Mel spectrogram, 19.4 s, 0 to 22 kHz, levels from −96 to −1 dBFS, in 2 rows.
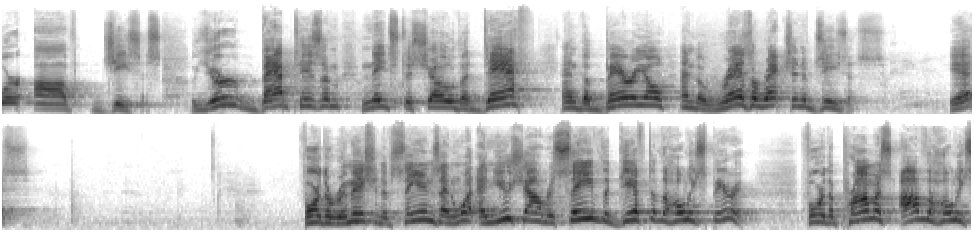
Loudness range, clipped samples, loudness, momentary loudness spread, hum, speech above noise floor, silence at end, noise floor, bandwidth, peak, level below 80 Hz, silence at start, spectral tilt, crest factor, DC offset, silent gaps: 13 LU; under 0.1%; -27 LUFS; 13 LU; none; 48 dB; 0 s; -75 dBFS; 18.5 kHz; -8 dBFS; -80 dBFS; 0 s; -3 dB/octave; 20 dB; under 0.1%; none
